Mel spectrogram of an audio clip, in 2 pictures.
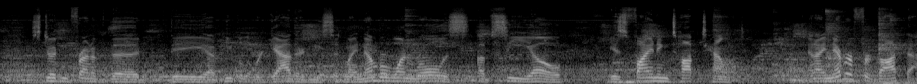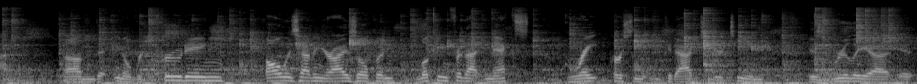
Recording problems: household noises; loud; throughout; 5 dB below the speech
chatter from many people; noticeable; throughout; 15 dB below the speech
uneven, jittery; strongly; from 1 to 17 s

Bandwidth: 15 kHz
